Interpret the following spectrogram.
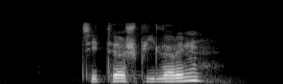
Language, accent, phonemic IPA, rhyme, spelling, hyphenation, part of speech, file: German, Austria, /ˈt͡sɪtɐˌʃpiːləʁɪn/, -iːləʁɪn, Zitherspielerin, Zi‧ther‧spie‧le‧rin, noun, De-at-Zitherspielerin.ogg
- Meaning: zither player (female)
